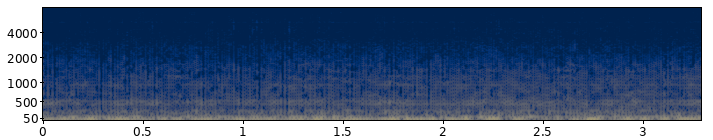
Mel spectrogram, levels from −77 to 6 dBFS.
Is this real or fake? fake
